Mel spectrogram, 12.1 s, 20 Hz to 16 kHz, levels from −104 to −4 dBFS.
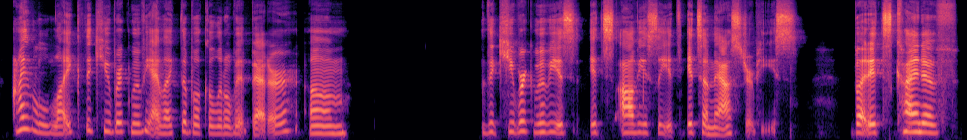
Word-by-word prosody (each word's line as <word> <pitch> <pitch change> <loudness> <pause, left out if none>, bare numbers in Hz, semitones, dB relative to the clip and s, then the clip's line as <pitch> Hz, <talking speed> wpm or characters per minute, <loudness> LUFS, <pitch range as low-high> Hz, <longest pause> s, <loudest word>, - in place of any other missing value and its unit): I 315 +2 -1
like 210 -4 -7
the 285 - -2
Kubrick 245 -2 -7
movie, 230 +3 -8
I - - +1
like 200 0 -8
the 250 - -5
book 215 -4 -11
a 200 - -9
little 195 0 -10
bit - - -9
better, 250 +5 -2 0.2
um 200 0 -5 1.7
the 240 +3 -5
Kubrick 250 +3 -1
movie 235 0 -3
is 220 +1 +4
it's 225 +1 +6
obviously 225 -1 0
it's - - -7
it's 230 0 +3
a - - 0
masterpiece, 180 0 0 0.7
but 225 -1 +3
it's 225 0 +8
kind 245 -1 +4
of 220 -2 -1
225 Hz, 140 wpm, -24 LUFS, 210-245 Hz, 1.7 s, it's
